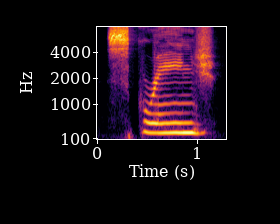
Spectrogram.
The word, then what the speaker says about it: scrange: the 2021 edition called scrange fruit and that's s-k-r-a-n-g-e playing on a common bahamian pronunciation of the word strange and this year's journal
